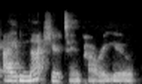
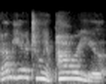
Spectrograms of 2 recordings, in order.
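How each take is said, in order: First: Said in the usual way. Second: High, loud parody of a slogan; mock empowering photographer. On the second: Fellow boudoir photographers pitching clients, mock empowering. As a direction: mimic a keen photographer, pitched up and louder.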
